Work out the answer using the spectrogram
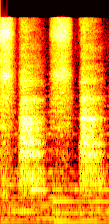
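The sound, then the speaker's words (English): Rapid, deep breaths are demonstrated, the rhythmic breathing cycle alternating louder and softer rushes of air in quick succession over a faint low hum, with no talking. “The repetitive breathing more quickly and deeply, this kind of thing,”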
